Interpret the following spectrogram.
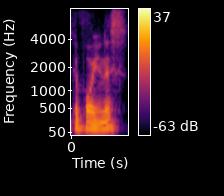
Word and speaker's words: Capogeannis: And if you can say your name just so everybody has the real pronunciation, I try. Thanks, Bob. artist dominus Capogeannis.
